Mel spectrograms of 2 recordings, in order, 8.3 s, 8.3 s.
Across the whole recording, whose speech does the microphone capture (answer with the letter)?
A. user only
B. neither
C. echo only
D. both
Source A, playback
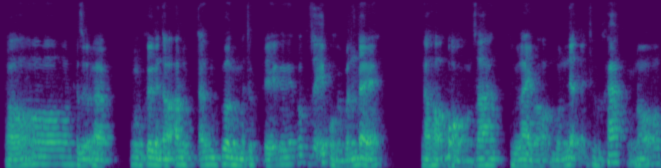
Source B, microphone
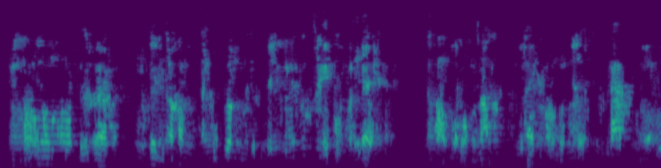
C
